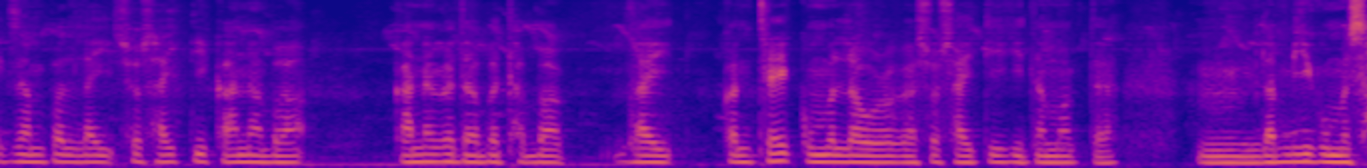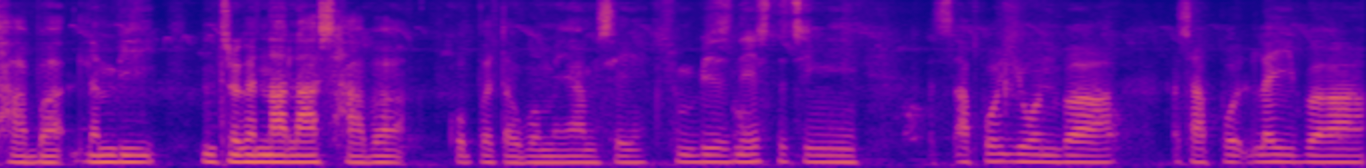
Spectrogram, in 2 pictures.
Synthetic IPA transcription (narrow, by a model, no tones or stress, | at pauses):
ekzampɐlːɐjsosajtikanɐbɐ | kanɐɡɐdɐbɐtʰɐbɐk̚lɐj | kɐntɾet̚ɡumɐlɐwɾɐɡɐsosajtiɡidɐmɐk̚tɐ | lɐmbiɡumɐsabɐlɐmbi | nɐtɾɐɡɐnalasabɐ | kʰot̚pɐtɐwbɐmɐjamsesumbiznesdɐt͡ʃiŋi | sapot̚jonbɐ | sapot̚lɐjbɐ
